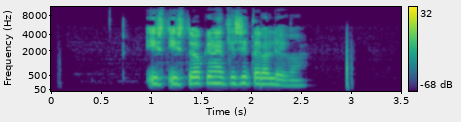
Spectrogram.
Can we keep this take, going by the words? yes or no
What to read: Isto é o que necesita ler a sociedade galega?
no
